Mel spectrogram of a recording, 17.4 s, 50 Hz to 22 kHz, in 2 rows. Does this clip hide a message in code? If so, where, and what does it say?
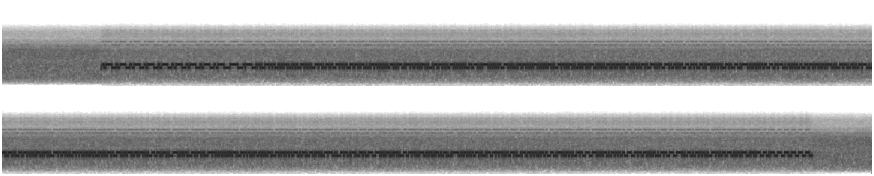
Yes: NAVTEX (SITOR-B), 100 baud, 170 Hz shift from 1.0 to 16.8 s, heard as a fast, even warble, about 1000 Hz centre, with radio static. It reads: 19973 54586 69544 66432 48994 50928 39321 19408 43916 90104 81327 91940 28506 85094 97896 97002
